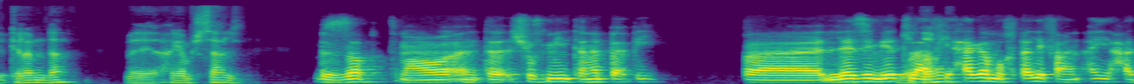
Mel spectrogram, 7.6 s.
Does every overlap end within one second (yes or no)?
yes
